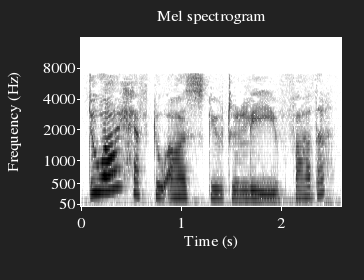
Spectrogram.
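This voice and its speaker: An actress playing a proud, stubborn mistress of a haunted house in a radio drama, with a firm, formal manner. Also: female voice, medium pitch, sing-song, moderate pace, a bit bright. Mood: cool, commanding. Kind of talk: 1980s radio drama acting. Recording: slightly dull 1980s radio recording.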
